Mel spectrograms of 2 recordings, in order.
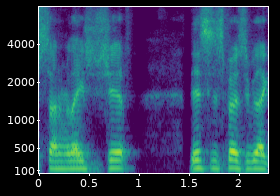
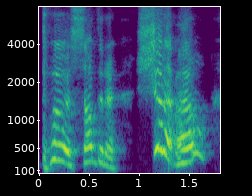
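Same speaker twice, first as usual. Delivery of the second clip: high, loud mock outburst rising to a squeak; hammed-up exasperation at a game character; 12 semitones higher, 4 dB louder than usual. Streamer acting out yelling at a game character, high and loud mock outburst.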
